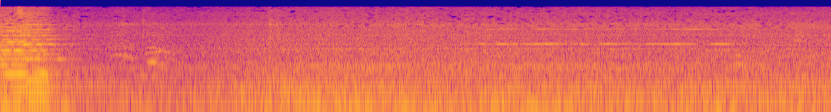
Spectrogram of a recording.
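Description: Merry-go-round organ music ends about half a second in, leaving fairground ambience: a steady low rumble with faint crowd voices and occasional short whistle-like glides.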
